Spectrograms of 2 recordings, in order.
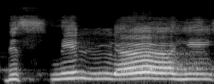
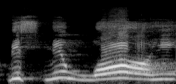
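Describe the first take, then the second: First: The L sound is light and clear. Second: The L sound is heavy and dark. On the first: The speaker calls it right. "Kalau nipis macam mana bunyinya?" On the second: The speaker calls it wrong. "itu tebal"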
